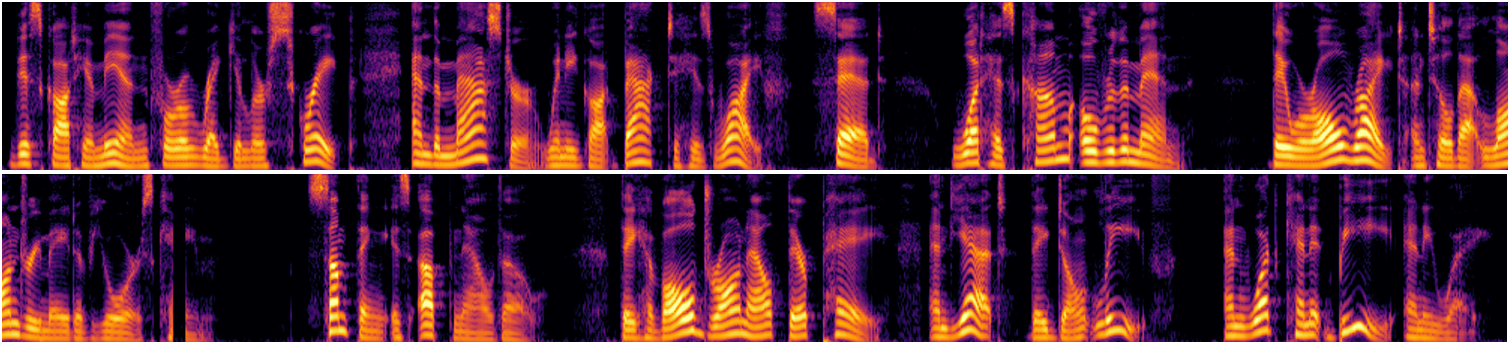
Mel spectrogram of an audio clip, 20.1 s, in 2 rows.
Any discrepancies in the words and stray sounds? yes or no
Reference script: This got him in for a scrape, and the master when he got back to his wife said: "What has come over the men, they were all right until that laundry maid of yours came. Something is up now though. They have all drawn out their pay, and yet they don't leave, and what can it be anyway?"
yes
